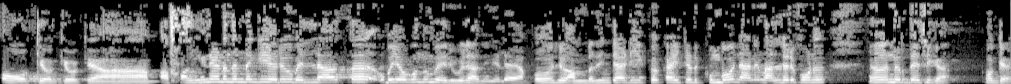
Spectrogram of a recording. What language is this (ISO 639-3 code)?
mal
